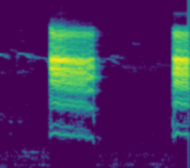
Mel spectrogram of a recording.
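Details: Long-tailed shrike in energetic 'gacor' form, played to prompt silent birds to start singing: two loud, harsh, rasping bursts, the first lasting about half a second and the second beginning near the end, with near-silence and faint high tones between.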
